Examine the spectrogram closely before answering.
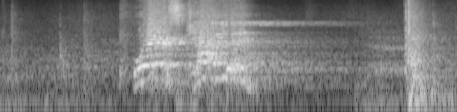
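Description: A heavy door swings open with a loud clunk.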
